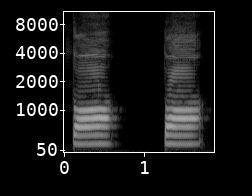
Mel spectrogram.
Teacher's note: শুধু ত না ত মোটা আওয়াজে হবে।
